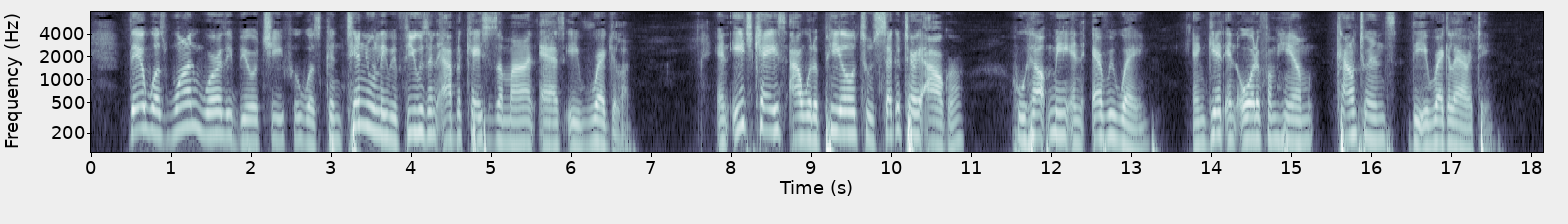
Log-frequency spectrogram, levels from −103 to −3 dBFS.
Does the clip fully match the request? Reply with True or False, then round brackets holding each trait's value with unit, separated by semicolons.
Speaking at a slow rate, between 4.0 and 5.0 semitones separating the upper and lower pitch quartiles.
True (130 wpm; 4.4 semitones)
